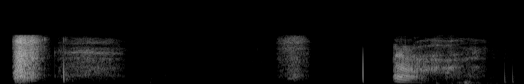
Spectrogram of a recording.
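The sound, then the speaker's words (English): Three wet sniffles from a runny nose, the first and last drawn out into longer snorting inhales, with short silent gaps between them and no talking. “I just noticed my nose just started running big time. So, got the snot flowing too.”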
